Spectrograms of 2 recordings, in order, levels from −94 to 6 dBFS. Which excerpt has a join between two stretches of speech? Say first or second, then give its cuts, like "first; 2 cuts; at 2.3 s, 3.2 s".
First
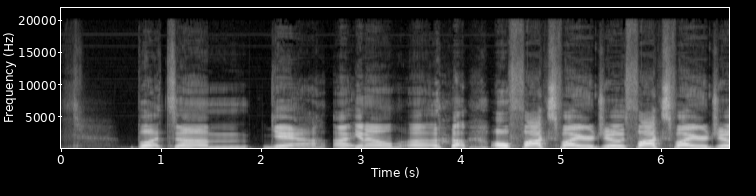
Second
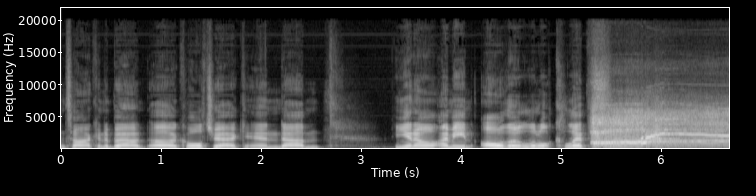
first; 2 cuts; at 2.9 s, 5.6 s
